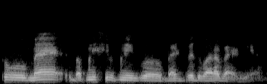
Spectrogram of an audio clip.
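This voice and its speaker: A man's voice: fairly low pitch, moderate pace, husky, dry recording. A man earnestly telling a rambling personal story of a spiritual experience at a devotional gathering, often restarting his sentences. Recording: tinny phone-like sound, dry.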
